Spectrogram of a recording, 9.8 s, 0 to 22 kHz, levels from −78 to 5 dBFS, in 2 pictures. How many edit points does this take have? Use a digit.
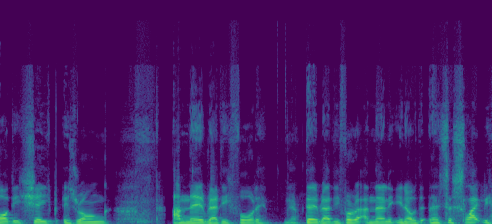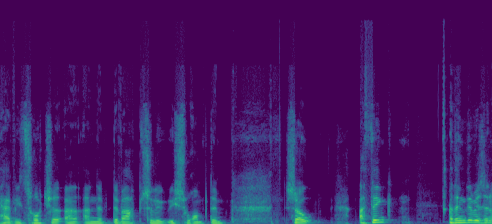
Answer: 1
